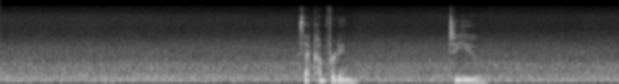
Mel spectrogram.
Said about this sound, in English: the expanse of the sea rising and falling, ebbing and flowing, coming and going.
